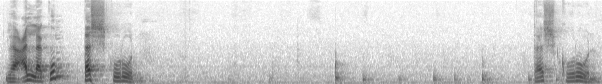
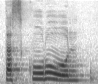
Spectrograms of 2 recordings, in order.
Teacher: Wastul lisan, tengah-tengah lidah nempel ke tengah-tengah langit-langit atas. Ini. Ketika kita tidak memberikan pada makhrajnya, ya, tidak keluar pada makhraj tengah-tengah lidah, maka sebahagian dari kita membacanya menjadi taskurun. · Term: huruf shin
